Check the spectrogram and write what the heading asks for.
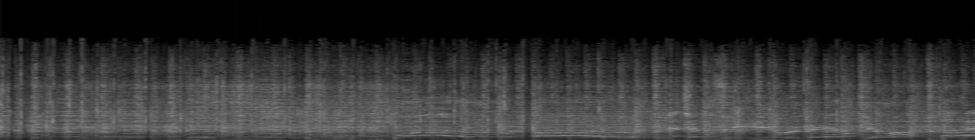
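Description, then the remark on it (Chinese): An audience claps steadily and loudly for about twelve seconds to congratulate the runner-up of a lecturer training class, a dense, unbroken wash of applause with a few rising whoops or cheers mixed in partway through. “然后这个非专业的讲师，我们的讲师班的亚军，居然讲过了所有的专业讲师，热烈掌声鼓励一下，恭喜！”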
